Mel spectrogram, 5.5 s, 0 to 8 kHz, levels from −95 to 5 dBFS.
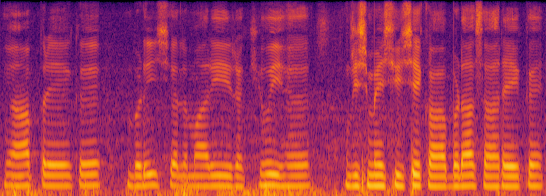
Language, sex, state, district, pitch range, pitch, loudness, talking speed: Hindi, male, Haryana, Charkhi Dadri, 155-165 Hz, 160 Hz, -15 LUFS, 175 wpm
